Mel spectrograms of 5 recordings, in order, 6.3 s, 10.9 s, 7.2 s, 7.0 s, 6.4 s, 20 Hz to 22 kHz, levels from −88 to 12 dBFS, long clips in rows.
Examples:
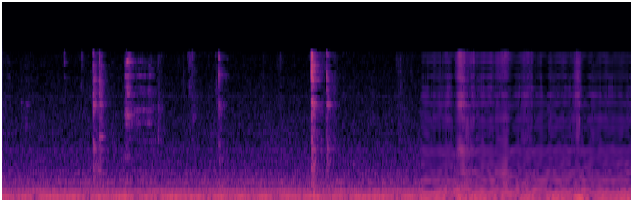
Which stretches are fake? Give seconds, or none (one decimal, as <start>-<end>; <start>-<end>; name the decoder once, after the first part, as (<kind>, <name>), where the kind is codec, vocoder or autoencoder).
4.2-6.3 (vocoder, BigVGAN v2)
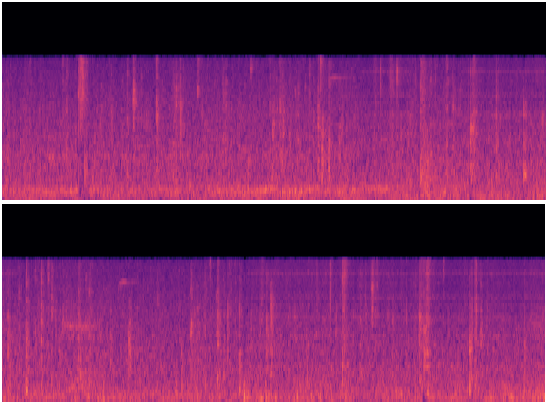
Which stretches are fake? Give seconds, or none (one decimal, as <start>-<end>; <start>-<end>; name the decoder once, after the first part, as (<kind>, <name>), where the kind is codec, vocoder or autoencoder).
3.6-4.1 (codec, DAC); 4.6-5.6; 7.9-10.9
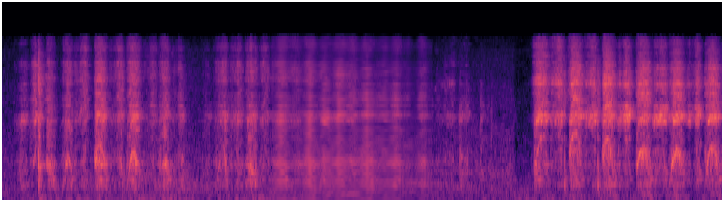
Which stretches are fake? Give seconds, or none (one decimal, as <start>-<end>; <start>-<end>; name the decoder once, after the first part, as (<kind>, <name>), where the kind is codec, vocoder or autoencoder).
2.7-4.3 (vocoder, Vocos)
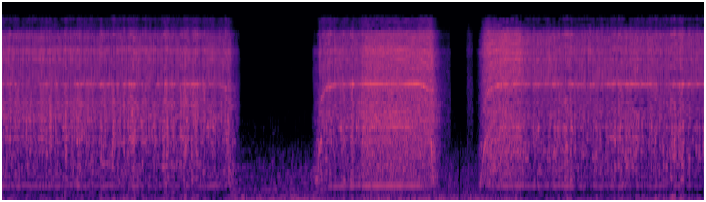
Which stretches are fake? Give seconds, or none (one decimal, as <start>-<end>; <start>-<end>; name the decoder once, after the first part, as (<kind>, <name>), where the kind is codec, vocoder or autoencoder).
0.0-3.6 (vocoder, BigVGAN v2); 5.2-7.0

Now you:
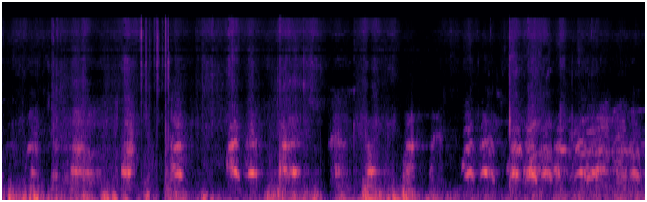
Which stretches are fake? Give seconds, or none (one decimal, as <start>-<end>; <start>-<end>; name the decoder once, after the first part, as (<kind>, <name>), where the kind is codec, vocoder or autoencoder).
0.6-4.4 (codec, SNAC)

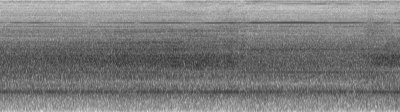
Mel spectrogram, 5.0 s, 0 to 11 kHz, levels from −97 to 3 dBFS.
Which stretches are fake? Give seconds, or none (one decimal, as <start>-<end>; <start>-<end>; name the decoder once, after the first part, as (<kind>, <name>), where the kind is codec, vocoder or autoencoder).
none

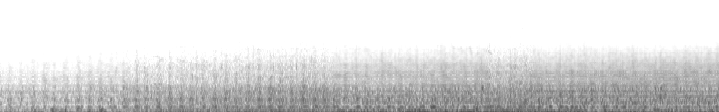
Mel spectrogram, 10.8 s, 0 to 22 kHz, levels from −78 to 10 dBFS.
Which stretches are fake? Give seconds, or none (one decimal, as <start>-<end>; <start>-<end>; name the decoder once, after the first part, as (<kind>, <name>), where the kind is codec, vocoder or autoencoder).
0.0-1.9 (vocoder, Vocos); 5.0-7.3; 8.0-10.8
